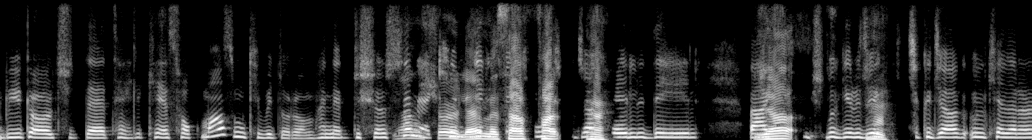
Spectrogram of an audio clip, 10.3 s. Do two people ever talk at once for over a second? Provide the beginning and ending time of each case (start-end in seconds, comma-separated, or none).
3.9-6.0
